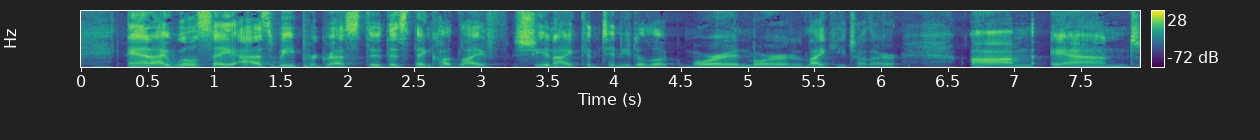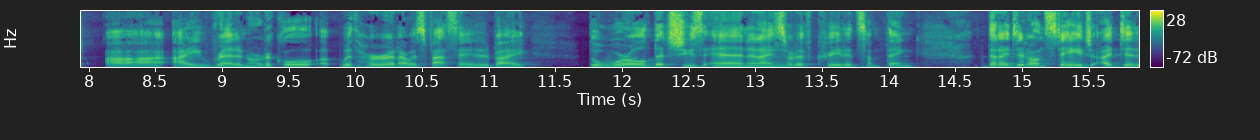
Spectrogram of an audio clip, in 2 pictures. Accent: North Carolina, United States; I say that I'm mainly from North Carolina, but I was born in South Carolina and my mom lives in South Carolina.

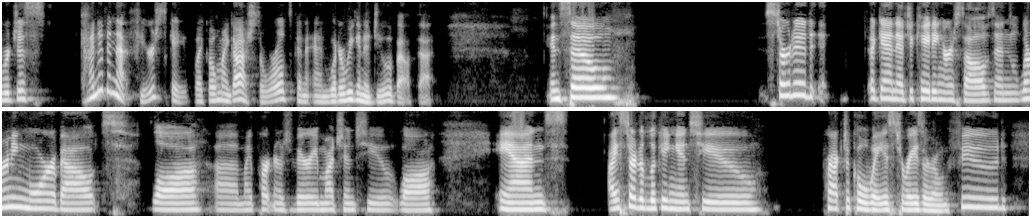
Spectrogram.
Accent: Gunnison, Colorado, United States; also born or lived in Houston, United States; I come from Gunnison, Colorado. And somewhere in the middle, we met in Houston back in 2004.

